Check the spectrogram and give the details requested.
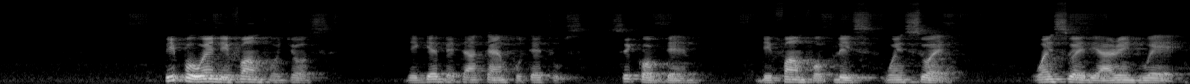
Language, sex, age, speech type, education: Nigerian Pidgin, male, 30-45, spontaneous, tertiary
